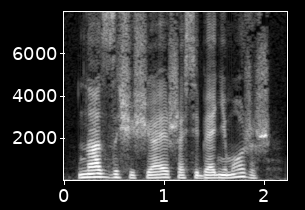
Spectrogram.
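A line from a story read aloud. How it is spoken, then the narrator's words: Gloomy. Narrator (Russian): сказал он мрачно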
